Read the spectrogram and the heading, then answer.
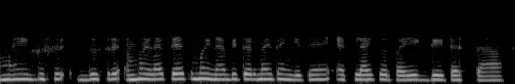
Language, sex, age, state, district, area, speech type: Goan Konkani, female, 18-30, Goa, Quepem, rural, conversation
